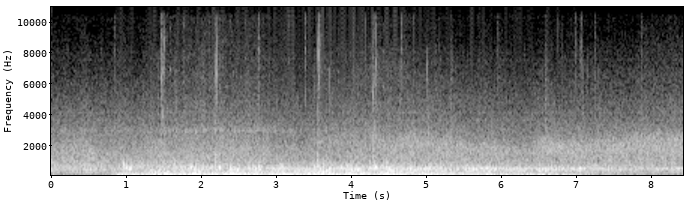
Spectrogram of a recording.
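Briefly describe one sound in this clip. Footsteps tap on rocky ground.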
